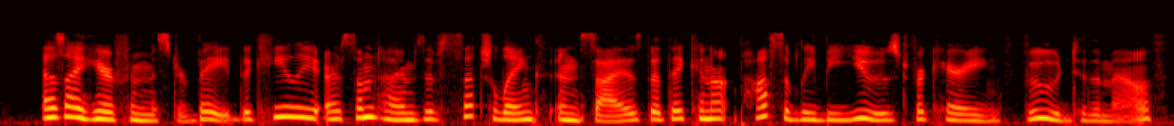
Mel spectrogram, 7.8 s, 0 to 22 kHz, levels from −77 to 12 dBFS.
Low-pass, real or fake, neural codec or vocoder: 7.2 kHz; real; none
